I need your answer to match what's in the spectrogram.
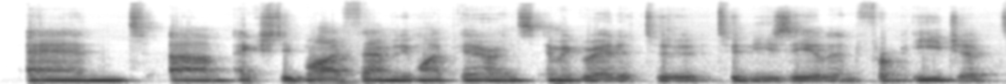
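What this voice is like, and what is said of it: New Zealand accent. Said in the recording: “you can probably tell by my accent, I'm not originally from the US. I'm, uh, I grew up in New Zealand.”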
